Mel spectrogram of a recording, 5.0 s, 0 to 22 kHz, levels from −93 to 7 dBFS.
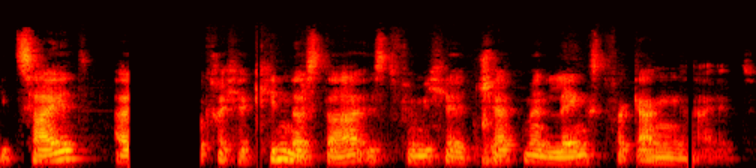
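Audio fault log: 0.86–1.34 s, playback stall: the speech halts for about 0.48 s and resumes where it left off, likely the player running short of data; far longer than a join gap.
1.72–1.74 s and 4.58–4.62 s, gap at a join of encoded pieces: brief silences of 25 and 38 ms with smeared edges, left by encoder delay and end padding where separately encoded pieces meet.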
